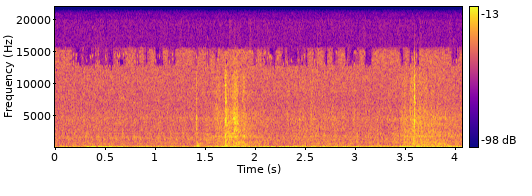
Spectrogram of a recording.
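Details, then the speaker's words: Pontiac Sunfire petrol engine with 194,000 miles and check engine light on idles rough: low drone stumbles and lurches unevenly with occasional surges rather than a steady beat; owner wonders if it's a V6, cause unknown. "Oh yeah, it runs like shit. It's really, just listen to that."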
